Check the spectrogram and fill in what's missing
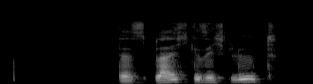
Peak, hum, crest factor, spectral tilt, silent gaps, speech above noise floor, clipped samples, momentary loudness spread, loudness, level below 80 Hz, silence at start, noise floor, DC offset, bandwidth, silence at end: -12 dBFS; none; 22 dB; -5.5 dB/octave; none; 55 dB; under 0.1%; 11 LU; -32 LUFS; -76 dBFS; 1.2 s; -86 dBFS; under 0.1%; 8 kHz; 0.4 s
